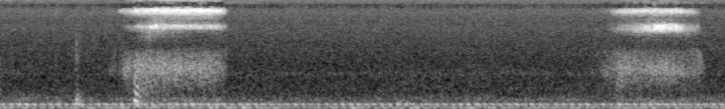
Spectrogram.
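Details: Chihuahua sleeping very comfortably, snoring: two airy breath bursts about five seconds apart, each carrying thin whistling tones above a breathy rush, over a steady low hum.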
